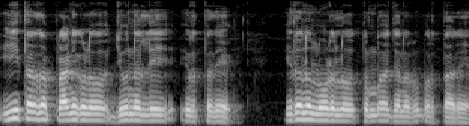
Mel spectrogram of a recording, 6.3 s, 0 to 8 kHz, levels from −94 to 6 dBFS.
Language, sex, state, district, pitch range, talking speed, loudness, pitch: Kannada, male, Karnataka, Shimoga, 125-150 Hz, 105 wpm, -16 LUFS, 140 Hz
